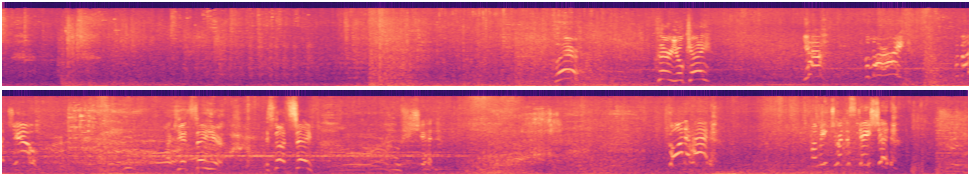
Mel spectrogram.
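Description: Fires roar and crackle.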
